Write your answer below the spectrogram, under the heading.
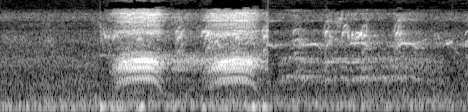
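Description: Two harsh, nasal caws from an Indian crow, each about half a second long and a quarter-second apart, over a steady background hiss.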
